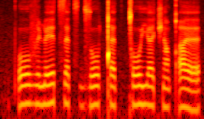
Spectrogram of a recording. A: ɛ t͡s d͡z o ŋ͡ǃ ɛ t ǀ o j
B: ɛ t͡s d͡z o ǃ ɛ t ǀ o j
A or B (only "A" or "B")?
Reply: B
